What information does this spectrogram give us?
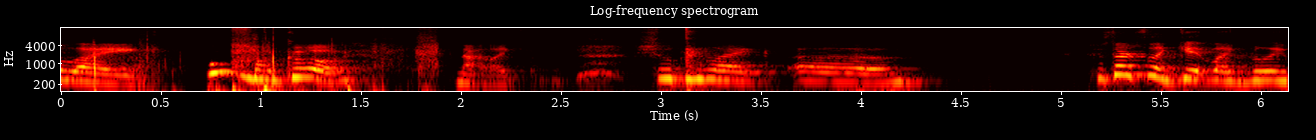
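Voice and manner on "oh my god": high, loud "oh my God"; mock excited gasp. Imitating the friend exclaiming over the dog. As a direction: burst out in delight.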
